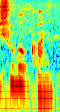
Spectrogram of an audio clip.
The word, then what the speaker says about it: শুভক্ষণ: যেমন শুভক্ষণ, শুভক্ষণ বানানটাতে তালব্য স আছে, আমরা উচ্চারণও করছি কিন্তু শুভ, শুভ বলছি না, অর্থাৎ ছ উচ্চারণ করছি না, স উচ্চারণ করছি, তাহলে শুভক্ষণ।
